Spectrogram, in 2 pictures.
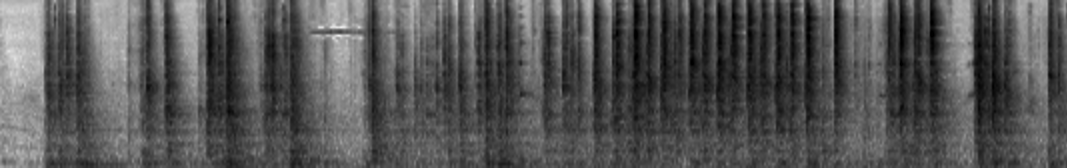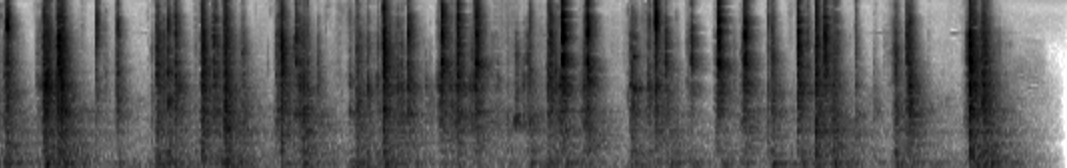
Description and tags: Rattling Locks
bolt, clang, close, door, lock, locking, metal, rattling, unlock, unlocking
